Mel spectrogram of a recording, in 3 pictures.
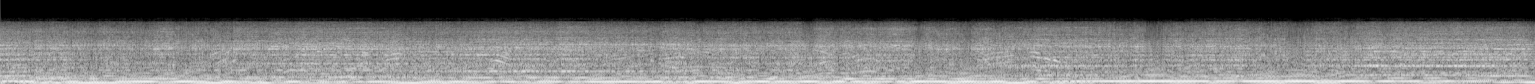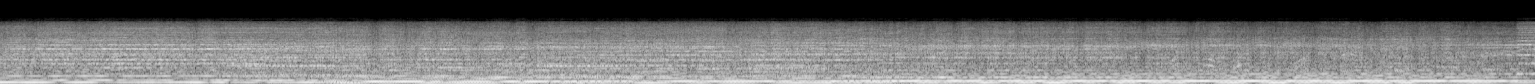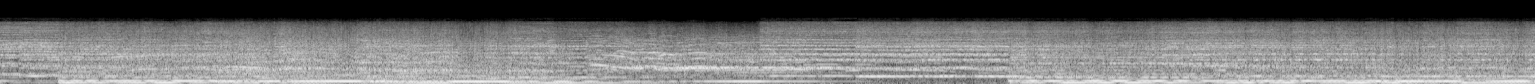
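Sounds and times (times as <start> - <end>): synth chords: 0.0 - 46.0
held bass note: 29.2 - 37.0.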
